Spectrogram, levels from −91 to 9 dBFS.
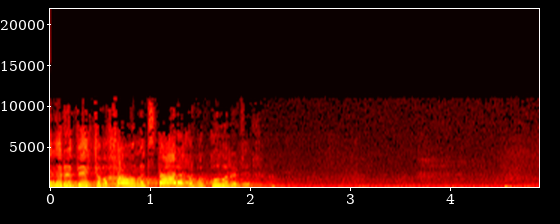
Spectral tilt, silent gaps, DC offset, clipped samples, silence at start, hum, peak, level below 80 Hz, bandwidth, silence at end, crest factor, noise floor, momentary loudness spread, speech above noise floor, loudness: -5.5 dB/octave; none; under 0.1%; under 0.1%; 0 s; none; -10 dBFS; -60 dBFS; 11 kHz; 0.25 s; 16 dB; -54 dBFS; 12 LU; 30 dB; -24 LUFS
